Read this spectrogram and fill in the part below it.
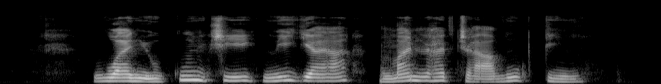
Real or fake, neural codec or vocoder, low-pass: fake; autoencoder, 22.05 kHz, a latent of 192 numbers a frame, VITS, trained on one speaker; 9.9 kHz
